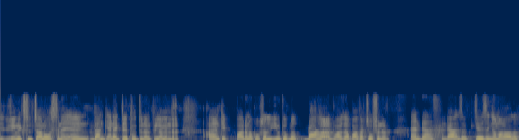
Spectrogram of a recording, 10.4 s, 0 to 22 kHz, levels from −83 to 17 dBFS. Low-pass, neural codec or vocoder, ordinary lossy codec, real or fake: 7.2 kHz; codec, 16 kHz, 1 kbps, X-Codec, HuBERT features, trained on balanced general audio; none; fake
